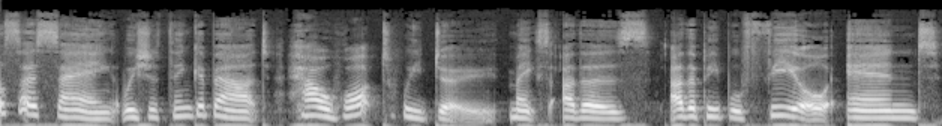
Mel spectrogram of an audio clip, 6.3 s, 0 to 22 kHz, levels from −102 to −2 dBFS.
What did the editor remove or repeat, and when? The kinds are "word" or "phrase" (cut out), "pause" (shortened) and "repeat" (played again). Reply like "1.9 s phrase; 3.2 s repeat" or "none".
1.9 s pause; 4.4 s pause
